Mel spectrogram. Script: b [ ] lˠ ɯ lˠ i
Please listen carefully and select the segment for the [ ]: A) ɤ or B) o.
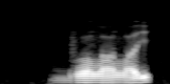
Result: B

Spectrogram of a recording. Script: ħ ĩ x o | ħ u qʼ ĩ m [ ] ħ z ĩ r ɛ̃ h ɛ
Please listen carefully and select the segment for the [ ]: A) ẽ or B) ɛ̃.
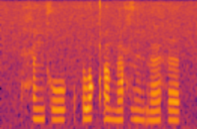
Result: B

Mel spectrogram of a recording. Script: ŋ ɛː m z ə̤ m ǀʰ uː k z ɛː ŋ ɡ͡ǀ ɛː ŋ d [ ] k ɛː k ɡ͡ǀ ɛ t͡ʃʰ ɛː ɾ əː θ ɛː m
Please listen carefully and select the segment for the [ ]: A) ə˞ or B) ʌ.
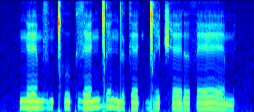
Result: A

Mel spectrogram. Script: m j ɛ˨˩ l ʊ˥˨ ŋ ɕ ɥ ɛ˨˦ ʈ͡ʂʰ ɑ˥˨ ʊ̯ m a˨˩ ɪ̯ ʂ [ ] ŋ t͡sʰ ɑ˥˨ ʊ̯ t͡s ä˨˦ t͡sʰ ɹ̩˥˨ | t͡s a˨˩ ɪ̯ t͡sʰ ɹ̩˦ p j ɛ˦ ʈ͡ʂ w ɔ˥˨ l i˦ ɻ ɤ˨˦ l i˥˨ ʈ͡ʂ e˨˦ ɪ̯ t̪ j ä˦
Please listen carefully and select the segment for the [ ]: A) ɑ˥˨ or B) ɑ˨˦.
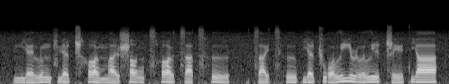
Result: A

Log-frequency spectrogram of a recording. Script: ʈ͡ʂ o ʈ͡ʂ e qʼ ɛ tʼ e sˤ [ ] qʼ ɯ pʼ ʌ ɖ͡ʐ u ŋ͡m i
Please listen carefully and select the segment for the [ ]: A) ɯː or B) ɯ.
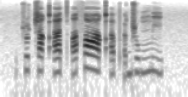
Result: A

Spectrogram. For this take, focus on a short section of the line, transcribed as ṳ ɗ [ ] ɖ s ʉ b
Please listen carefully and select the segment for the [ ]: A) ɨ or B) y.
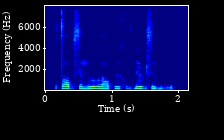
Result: B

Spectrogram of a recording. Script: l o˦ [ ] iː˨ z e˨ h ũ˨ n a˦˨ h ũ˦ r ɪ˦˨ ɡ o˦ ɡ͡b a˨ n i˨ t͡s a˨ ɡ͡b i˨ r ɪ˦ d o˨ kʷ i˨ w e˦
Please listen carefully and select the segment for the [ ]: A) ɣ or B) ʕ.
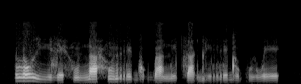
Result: A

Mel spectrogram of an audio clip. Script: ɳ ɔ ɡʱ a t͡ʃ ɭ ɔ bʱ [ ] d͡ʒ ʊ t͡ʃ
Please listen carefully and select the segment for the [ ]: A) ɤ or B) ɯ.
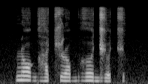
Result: A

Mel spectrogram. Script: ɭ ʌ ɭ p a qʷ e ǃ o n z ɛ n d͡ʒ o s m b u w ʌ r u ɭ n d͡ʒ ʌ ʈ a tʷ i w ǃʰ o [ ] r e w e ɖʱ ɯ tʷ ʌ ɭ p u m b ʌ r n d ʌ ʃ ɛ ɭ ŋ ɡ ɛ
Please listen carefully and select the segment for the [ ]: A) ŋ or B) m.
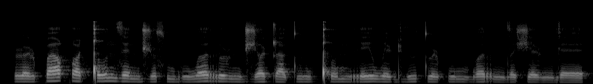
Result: B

